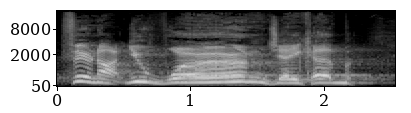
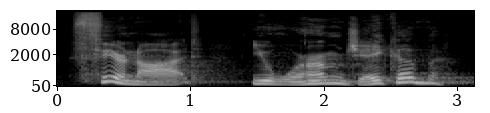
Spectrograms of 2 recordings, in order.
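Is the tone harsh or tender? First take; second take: harsh; tender. First: It is said harshly, with contempt. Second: It is said warmly, with a chuckle. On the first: The words are meant as an insult. The speaker calls it wrong. "I don't think he's saying that with" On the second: The words are meant kindly and playfully. The speaker calls it right. "I can't believe that he doesn't say this with a chuckle"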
